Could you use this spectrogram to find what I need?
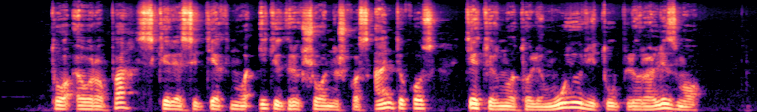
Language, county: Lithuanian, Vilnius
